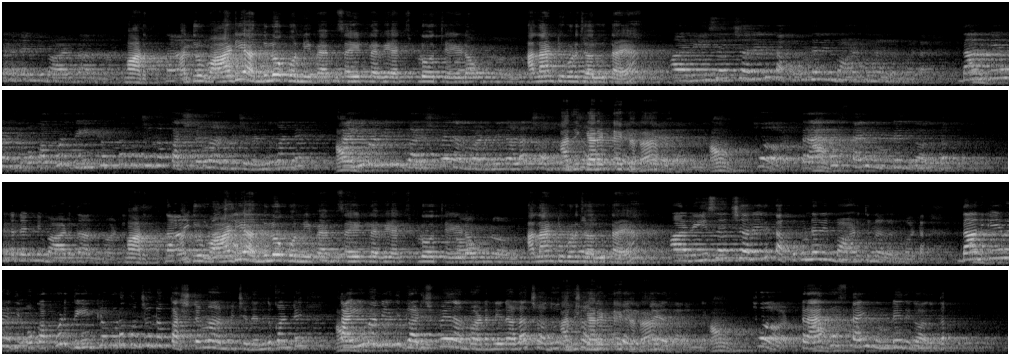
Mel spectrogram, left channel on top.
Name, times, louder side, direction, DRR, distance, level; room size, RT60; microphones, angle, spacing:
voice 1, 0.0-1.2 1.6-2.6 3.2-3.4 4.5-5.2 5.7-6.1 6.7-9.2 9.5-17.1 17.6-19.5, right 3 dB, 70° right, 4 dB, 0.6 m, -26 dB
voice 2, 1.8-4.8 5.2-6.4 9.7-9.9 13.4-13.7 15.7-16.6 17.1-17.4 18.2-18.3, left 1 dB, 10° left, 5 dB, 0.4 m, -22 dB
14.0 x 5.6 x 2.4 m, 2.5 s
head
